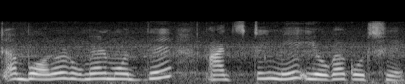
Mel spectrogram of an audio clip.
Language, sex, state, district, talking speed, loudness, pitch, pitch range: Bengali, female, West Bengal, Jalpaiguri, 120 wpm, -16 LUFS, 245 Hz, 230-260 Hz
